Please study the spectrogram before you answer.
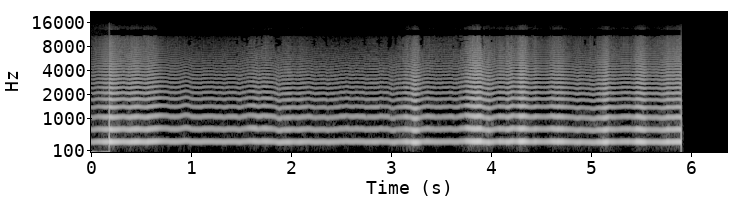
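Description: A mosquito's thin, steady whine, held at one nasal pitch for several seconds.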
